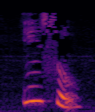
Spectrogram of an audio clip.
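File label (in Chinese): "因素", Mandarin Chinese; chinese-flashcards; hsk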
